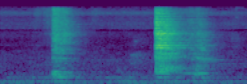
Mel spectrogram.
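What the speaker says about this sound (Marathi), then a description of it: "याच्यावर ठेवलं झाकण." A metal lid set onto a pot of water heating on the stove, two brief scraping clinks about a second apart, the second louder, close by against a quiet low hum.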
